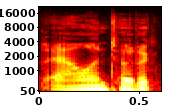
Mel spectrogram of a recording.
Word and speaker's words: Alan Tudyk: I like what I can't pronounce this guy's name, Alan Tudyk. – Yep, Alan Tudyk.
